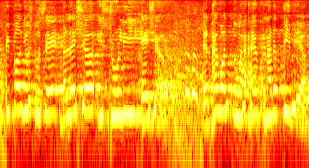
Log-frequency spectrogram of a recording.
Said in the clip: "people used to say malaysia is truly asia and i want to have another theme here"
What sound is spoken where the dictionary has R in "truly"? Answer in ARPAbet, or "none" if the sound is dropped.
R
